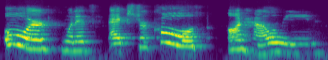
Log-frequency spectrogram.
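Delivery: put-on lively storybook voice for young kids; picture book read-aloud. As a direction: read it like a class story time. Teacher reads picture book aloud.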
